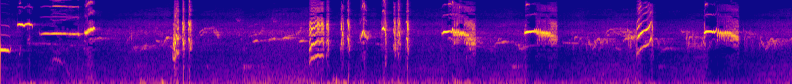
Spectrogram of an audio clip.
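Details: Oriental magpie-robin in a provoking fight song, meant to stir rivals: spaced, sharp upslurred whistles and harsh buzzy notes, each brief phrase separated by short pauses.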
